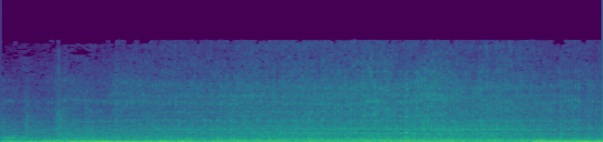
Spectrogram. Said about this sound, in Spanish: Pero uno de los vecinos rompe la solemnidad del acto. Lo que hizo fue montarse en su tractor y estar por el exterior, pues nada, pegando acelerones para hacer ruido y molestar lo más posible la ceremonia y a los asistentes.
